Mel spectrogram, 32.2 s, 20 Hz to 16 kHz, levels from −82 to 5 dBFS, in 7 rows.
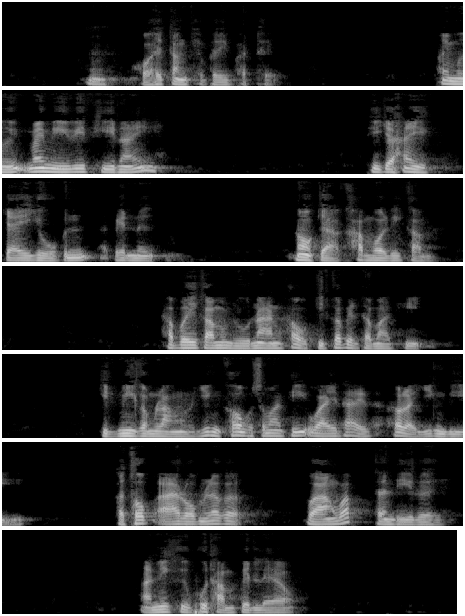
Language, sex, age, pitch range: English, male, 60-79, 100-120 Hz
